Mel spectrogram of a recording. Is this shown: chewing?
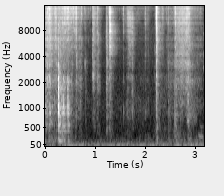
no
